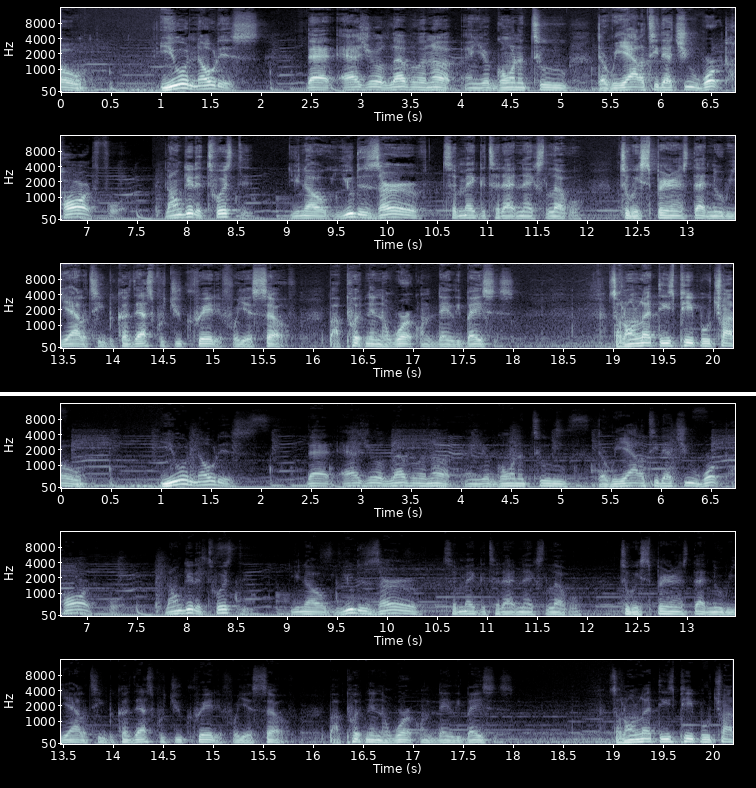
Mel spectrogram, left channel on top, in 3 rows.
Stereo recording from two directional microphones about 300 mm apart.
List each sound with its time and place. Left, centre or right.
1.0 s speech: centre
3.2 s a man's voice: centre
5.4 s speech: centre
6.4 s a man's voice: left
7.8 s speech: centre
